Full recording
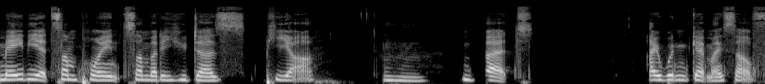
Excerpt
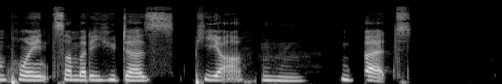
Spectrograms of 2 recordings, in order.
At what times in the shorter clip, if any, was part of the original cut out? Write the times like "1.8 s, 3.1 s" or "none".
2.6 s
